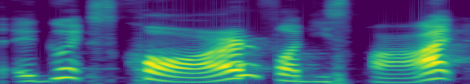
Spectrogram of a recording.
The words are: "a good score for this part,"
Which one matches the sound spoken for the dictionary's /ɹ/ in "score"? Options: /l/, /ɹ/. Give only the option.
/ɹ/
